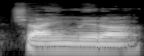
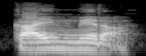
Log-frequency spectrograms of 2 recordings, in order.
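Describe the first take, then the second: First: The word begins with a ch sound. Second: The word begins with a k sound. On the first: "कैसे pronounce करना है" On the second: "कैसे pronounce करना है"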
